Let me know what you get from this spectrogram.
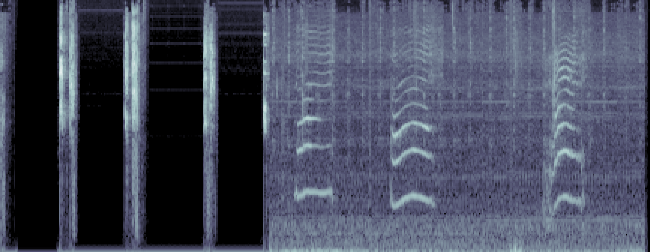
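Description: Domestic cat meowing three times, each meow about half a second long and arching up and down in pitch, over a low steady background. Before the meows, a few very short, sharp squeaky calls come about once a second.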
